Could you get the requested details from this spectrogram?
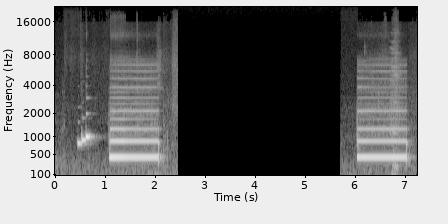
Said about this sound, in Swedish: Ingen svar när vi ringer.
